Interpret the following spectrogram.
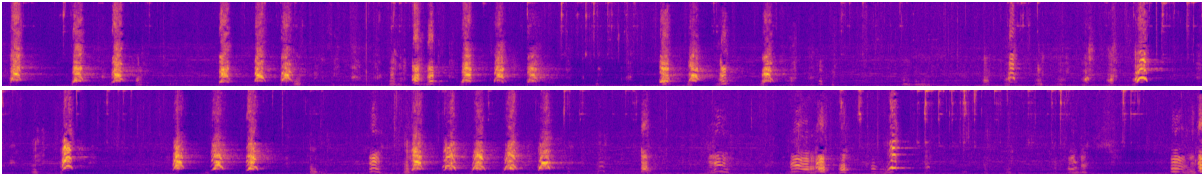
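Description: Dogs barking in rough play-wrestling, with short sharp barks coming in quick clusters of two to four, again and again.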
